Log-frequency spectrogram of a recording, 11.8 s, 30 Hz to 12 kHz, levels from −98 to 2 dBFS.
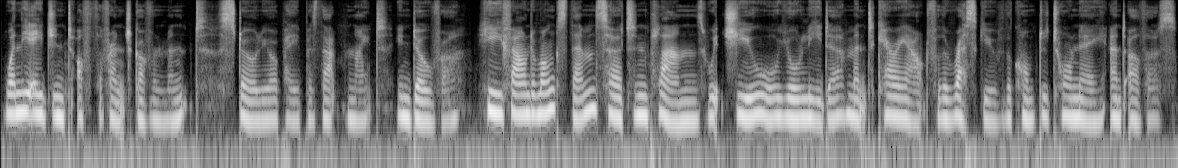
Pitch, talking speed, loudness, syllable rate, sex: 180 Hz, 200 wpm, -18 LUFS, 4.7 syllables/s, female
